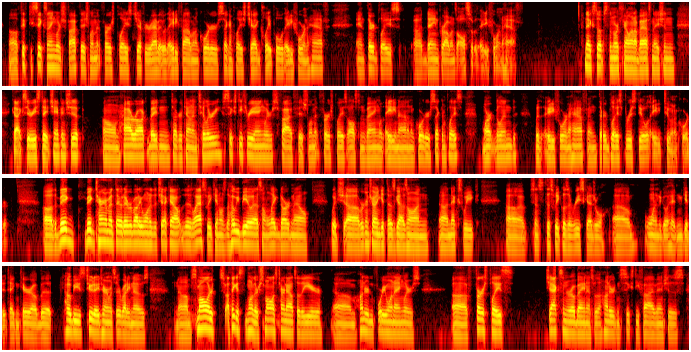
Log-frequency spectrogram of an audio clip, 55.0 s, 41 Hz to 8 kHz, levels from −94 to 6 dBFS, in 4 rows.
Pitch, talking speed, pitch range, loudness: 115 Hz, 185 wpm, 110-125 Hz, -24 LUFS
